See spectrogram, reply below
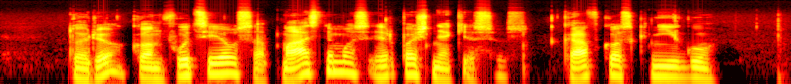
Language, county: Lithuanian, Panevėžys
